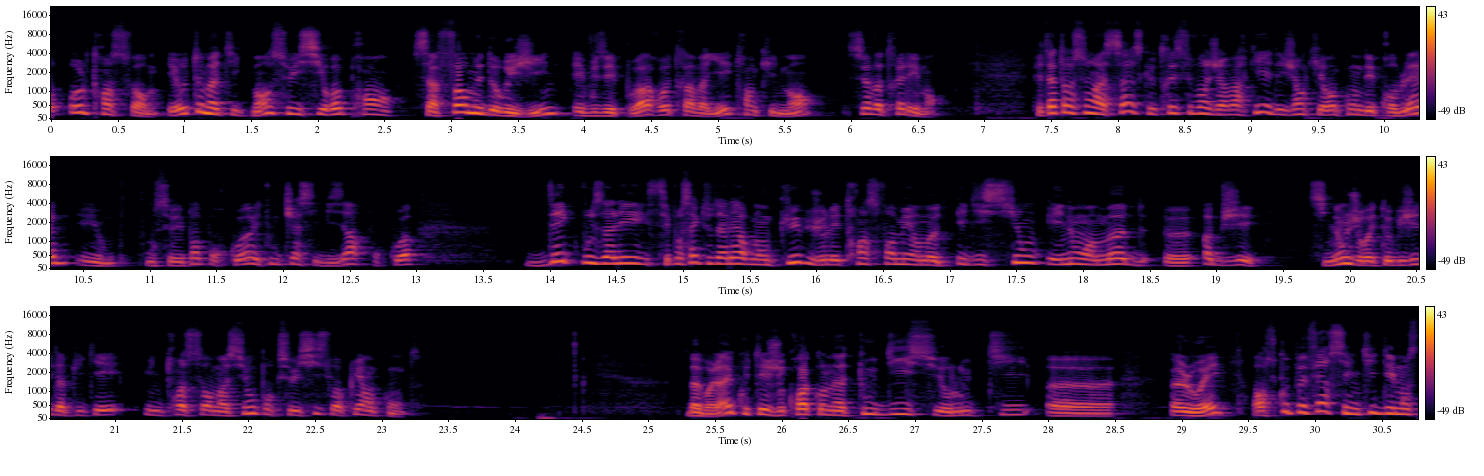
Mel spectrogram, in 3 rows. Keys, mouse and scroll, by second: 1.2-4.4 scroll down 3, 5.3 r, 25.4 click.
